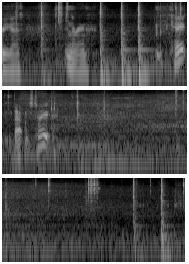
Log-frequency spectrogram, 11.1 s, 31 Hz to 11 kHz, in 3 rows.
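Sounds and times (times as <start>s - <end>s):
ratchet wrench clicking: 1.0s - 1.4s, 7.1s - 9.4s
heavy metallic knock: 1.9s - 3.0s.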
